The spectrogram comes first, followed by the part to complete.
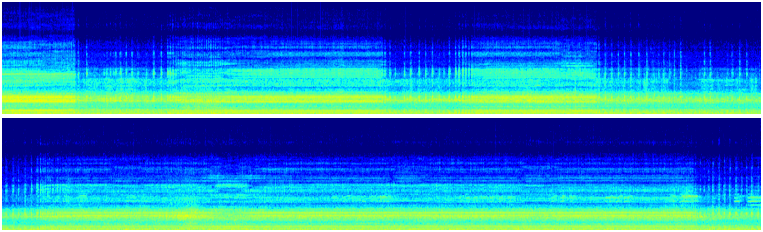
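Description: Yamaha motorcycle engine running under the rider, heard from on the bike, its note changing pitch several times as it is throttled and shifted through the gears.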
